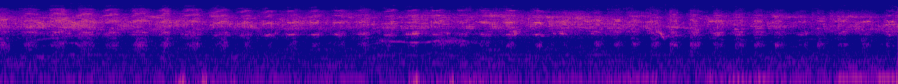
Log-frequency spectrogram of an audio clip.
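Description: Swiftlets twitter in a dense, continuous chorus of high, rapid chirps and clicks with no pauses, like a crowd calling at once.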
